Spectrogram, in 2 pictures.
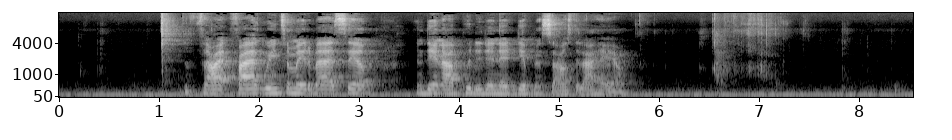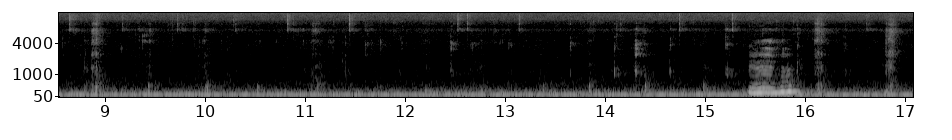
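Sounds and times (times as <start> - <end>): steady low hum: 0.0 - 17.0
person chewing crunchy food: 6.4 - 17.0.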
